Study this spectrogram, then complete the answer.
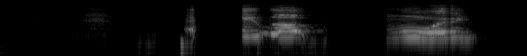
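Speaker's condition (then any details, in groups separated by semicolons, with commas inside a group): Cerebral palsy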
